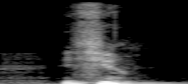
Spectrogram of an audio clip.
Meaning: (character) The fourteenth letter of the Ukrainian alphabet, called йот (jot) or й (j) and written in the Cyrillic script; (conjunction) and
- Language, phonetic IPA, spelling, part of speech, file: Ukrainian, [j], й, character / conjunction, Uk-й.ogg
